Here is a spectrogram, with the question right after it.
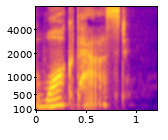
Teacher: The K and T sounds at the end of walked can often be significantly reduced. And the T in particular might almost disappear, especially before the P sound in past. It might sound more like walk past.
